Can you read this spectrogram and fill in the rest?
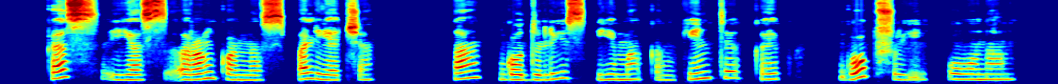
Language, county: Lithuanian, Panevėžys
